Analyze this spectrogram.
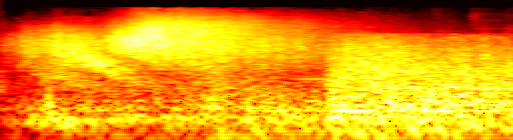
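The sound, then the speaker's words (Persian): A rocket-propelled grenade, fired at an Iraqi Ba'athist machine-gunner, whooshes away, then bursts in a loud, rumbling explosion, a single blast whose noisy roar fills the short clip. No one speaks. “علی خوشگوش که از قدیمی های گردان بود، آرپیجی رو از احمد گرفت و رفت طرف تیربارچی بعثی عراق.”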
